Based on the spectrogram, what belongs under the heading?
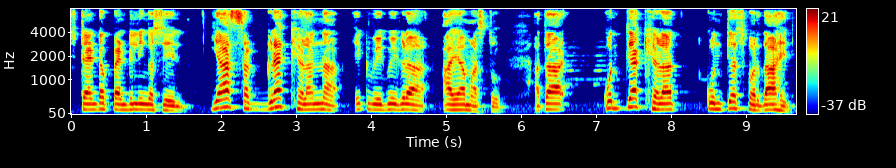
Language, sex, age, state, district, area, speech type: Marathi, male, 45-60, Maharashtra, Nashik, rural, spontaneous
